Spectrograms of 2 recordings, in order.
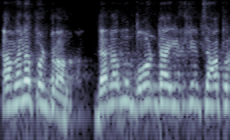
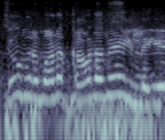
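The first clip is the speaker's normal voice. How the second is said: high-pitched imitation of a lament; retold wail; 6 semitones higher, 4 dB quieter than usual. Saint unable to see Shiva, retold wail. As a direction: plead high without raising the volume. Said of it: "அப்படின்னு கதறாரு".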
